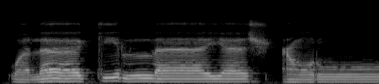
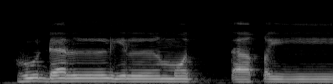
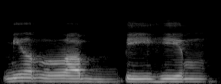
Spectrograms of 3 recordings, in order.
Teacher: maka macana kudu diidghamkeun. Tapi henteu meunang make gunnah. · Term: idgham bila gunnah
